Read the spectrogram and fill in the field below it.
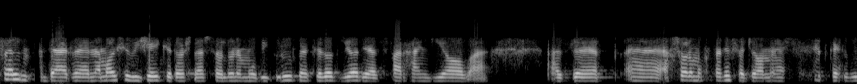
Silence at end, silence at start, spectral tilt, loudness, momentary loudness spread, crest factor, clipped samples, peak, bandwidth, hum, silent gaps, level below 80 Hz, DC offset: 0 s; 0 s; -7 dB/octave; -24 LUFS; 9 LU; 14 dB; under 0.1%; -10 dBFS; 7.4 kHz; none; none; -78 dBFS; under 0.1%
